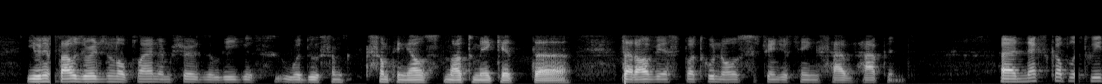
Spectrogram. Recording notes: as we take your phone calls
